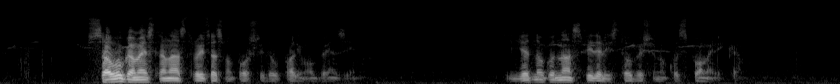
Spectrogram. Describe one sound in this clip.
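A man speaks loudly and firmly, in short bursts with a pause between.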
